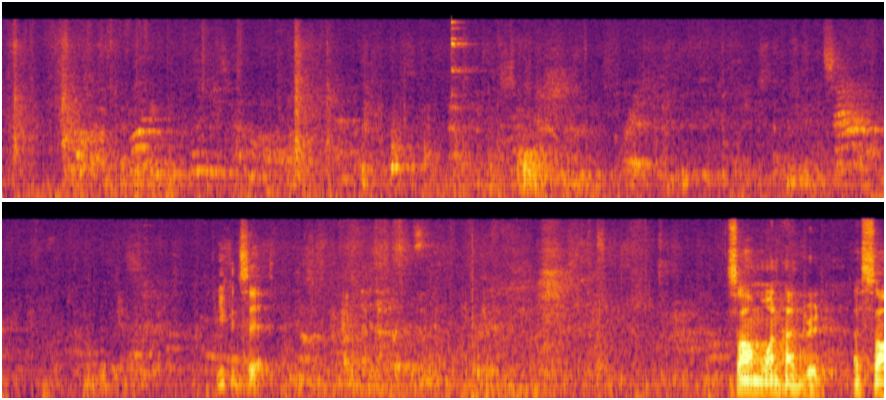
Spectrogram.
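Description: People chat quietly in a large echoing hall.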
